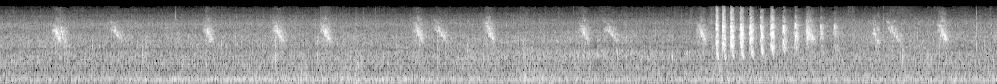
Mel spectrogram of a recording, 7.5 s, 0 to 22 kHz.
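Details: Young sparrows coming for food at a Tenmangu shrine on 18 May 2021. High, thin chirps repeat about twice a second, then a quick rattling burst of chirps, over a low, steady background hum.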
